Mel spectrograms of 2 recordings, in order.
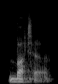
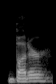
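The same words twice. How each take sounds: First: The middle t is a clear t. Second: The middle t is a quick flap. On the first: "If you're English, maybe you say properly" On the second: "We call that a flap"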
